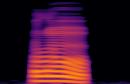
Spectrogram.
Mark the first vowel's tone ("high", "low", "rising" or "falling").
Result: falling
